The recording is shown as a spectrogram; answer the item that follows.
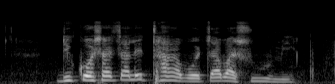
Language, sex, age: Northern Sotho, male, 21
